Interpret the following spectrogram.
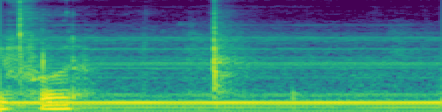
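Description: Steady electrical mains hum, with one sharp click about a second in as the calculator's equals key is pressed and the result comes up.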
